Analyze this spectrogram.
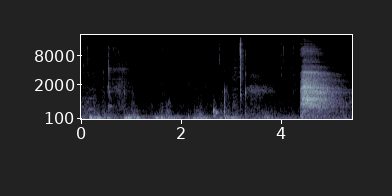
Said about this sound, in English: But before we get into that, a sip of water.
